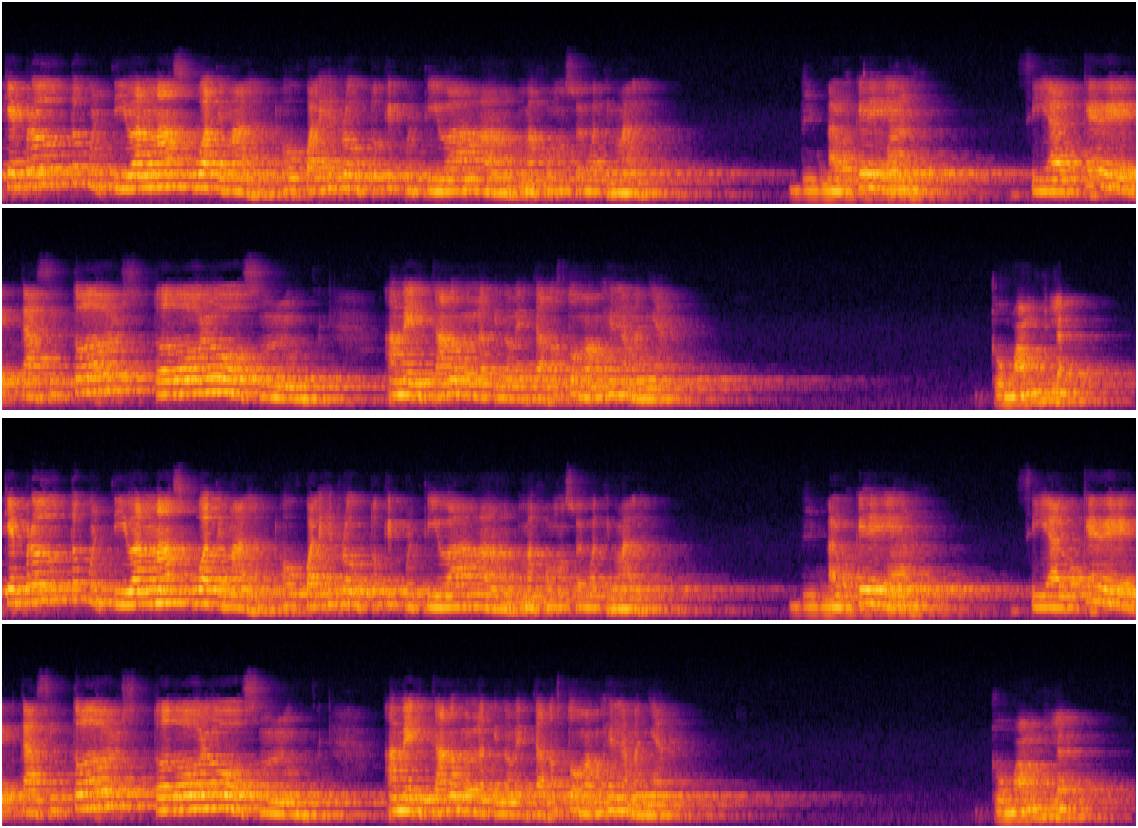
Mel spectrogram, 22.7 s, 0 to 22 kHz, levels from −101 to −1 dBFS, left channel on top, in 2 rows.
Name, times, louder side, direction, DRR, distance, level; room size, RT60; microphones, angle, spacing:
voice 1, 0.0-6.5 8.3-9.1 10.3-14.4 15.2-18.0, right 1 dB, 15° right, 2 dB, 1.2 m, -23 dB
voice 2, 7.9-8.5 8.9-9.2 21.2-22.0, left 1 dB, 45° left, 2 dB, 1.3 m, -26 dB
11.5 x 6.1 x 5.7 m, 2.1 s
head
